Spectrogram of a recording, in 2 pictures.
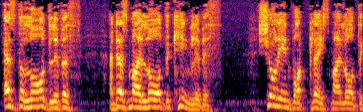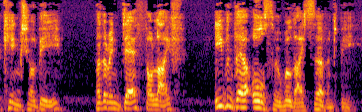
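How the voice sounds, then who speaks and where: A man's voice: fairly high pitch, expressive, normal speed, lightly acted, rough recording. A British man playing a loyal follower of a king in a dramatised scripture, declaiming fervently in archaic English. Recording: faint noise and ambience, old cassette.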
